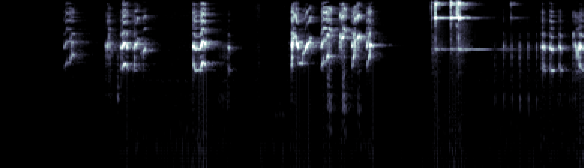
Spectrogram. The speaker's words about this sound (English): it's Harlow, a blue lovebird, that chirps for attention in her study.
